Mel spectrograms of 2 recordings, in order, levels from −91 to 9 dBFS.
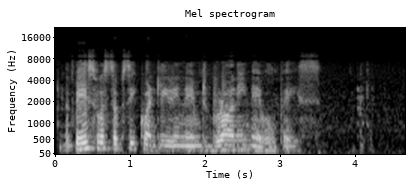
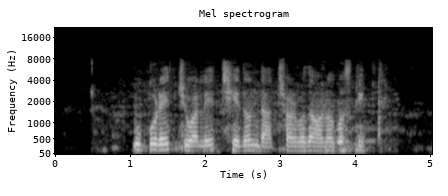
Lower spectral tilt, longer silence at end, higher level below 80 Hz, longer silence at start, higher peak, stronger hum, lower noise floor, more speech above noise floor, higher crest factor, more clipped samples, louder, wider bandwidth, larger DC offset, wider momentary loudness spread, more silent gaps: second, -5 dB/octave vs -6.5 dB/octave; first, 1.2 s vs 0.65 s; first, -56 dBFS vs -62 dBFS; second, 0.1 s vs 1.05 s; about the same, -2 dBFS vs -4 dBFS; neither; about the same, -60 dBFS vs -59 dBFS; first, 44 dB vs 40 dB; about the same, 16 dB vs 16 dB; neither; first, -16 LUFS vs -19 LUFS; first, 9.2 kHz vs 7.8 kHz; neither; about the same, 13 LU vs 12 LU; neither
